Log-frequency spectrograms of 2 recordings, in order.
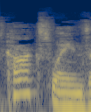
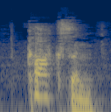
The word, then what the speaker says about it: coxswain: But he popped the balloon here with his last sentence where he says, "But I prefer the more common pronunciation of coxswain, which is coxswain." So there I was going through the whole thing, mispronouncing the term. It's coxswain, like a bosun, or, you know, all these Navy terms, they kind of shorten them.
